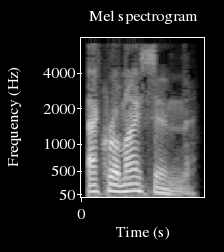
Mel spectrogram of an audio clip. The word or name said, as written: achromycin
